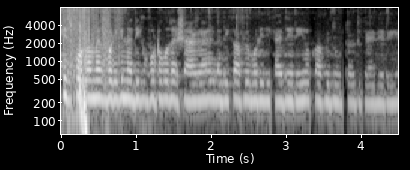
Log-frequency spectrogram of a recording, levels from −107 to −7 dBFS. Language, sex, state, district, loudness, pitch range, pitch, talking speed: Hindi, female, Chhattisgarh, Bilaspur, -25 LUFS, 205-230 Hz, 220 Hz, 345 wpm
